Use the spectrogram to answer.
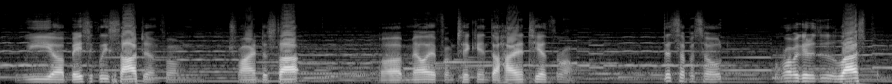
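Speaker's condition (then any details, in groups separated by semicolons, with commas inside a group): No condition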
